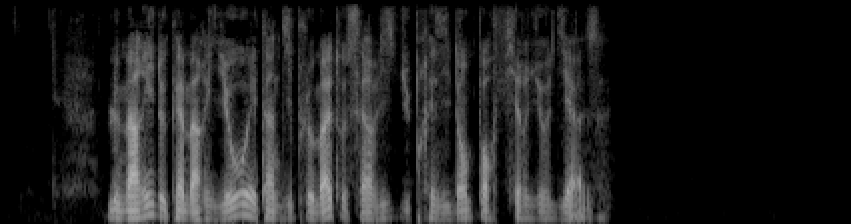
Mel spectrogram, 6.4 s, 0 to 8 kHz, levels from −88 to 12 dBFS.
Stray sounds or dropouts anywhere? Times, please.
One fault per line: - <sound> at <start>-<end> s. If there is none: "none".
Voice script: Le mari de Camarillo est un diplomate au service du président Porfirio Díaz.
none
